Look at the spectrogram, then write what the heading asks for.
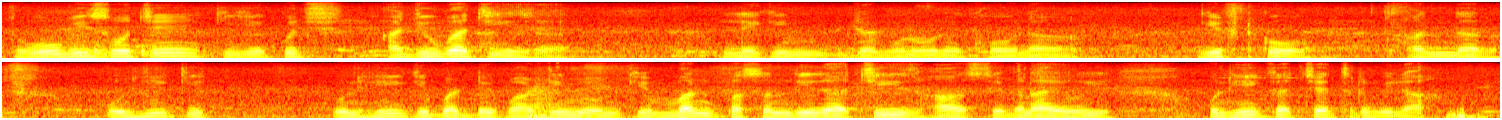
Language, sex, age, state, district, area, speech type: Urdu, male, 18-30, Uttar Pradesh, Gautam Buddha Nagar, rural, spontaneous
